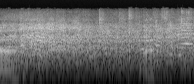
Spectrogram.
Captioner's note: audience laughing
